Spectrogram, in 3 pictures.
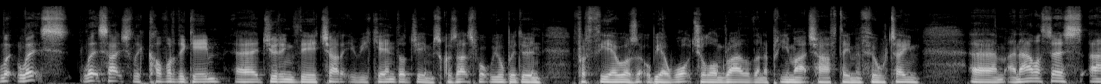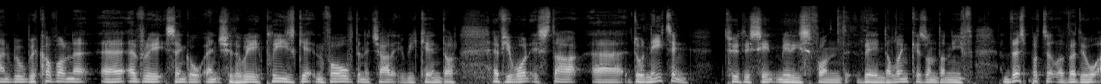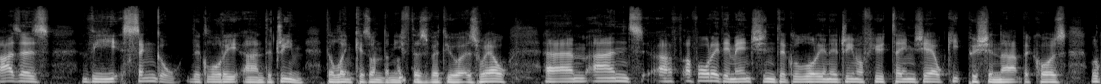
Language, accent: English, British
